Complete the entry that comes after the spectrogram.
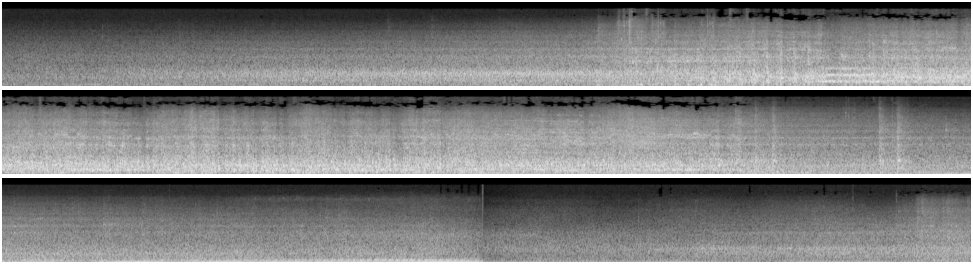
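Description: A train approaches and passes close by, its wheels clacking over rail joints. The noise builds for several seconds, is loudest for about nine seconds, and then eases. Near the end a low steady hum cuts off suddenly.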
